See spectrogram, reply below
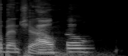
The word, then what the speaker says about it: Banchero: Paolo Banchero.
